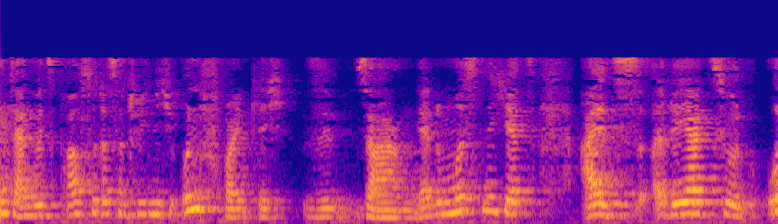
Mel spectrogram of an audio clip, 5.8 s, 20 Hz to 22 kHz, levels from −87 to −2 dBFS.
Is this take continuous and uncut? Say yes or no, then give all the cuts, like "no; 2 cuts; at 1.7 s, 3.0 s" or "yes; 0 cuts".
yes; 0 cuts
